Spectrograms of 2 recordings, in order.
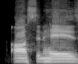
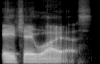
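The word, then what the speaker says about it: Austin Hays: Orioles fans out there Austin Hayes is Hays uh thank you for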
